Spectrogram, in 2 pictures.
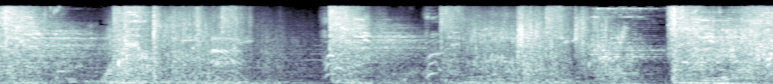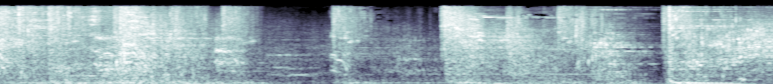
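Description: Fantasy battle sound effects clash and boom in quick bursts.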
